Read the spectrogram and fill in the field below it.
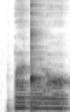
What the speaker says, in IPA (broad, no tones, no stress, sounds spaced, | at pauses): p ɐ̃ ŋ͡ǃ ẽ l ɔ̃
